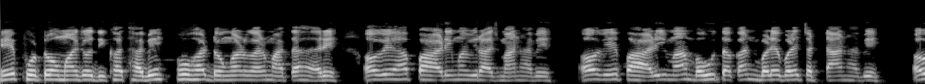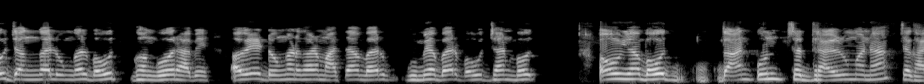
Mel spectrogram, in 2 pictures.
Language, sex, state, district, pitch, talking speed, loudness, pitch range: Chhattisgarhi, male, Chhattisgarh, Rajnandgaon, 220 Hz, 160 wpm, -15 LUFS, 205-230 Hz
